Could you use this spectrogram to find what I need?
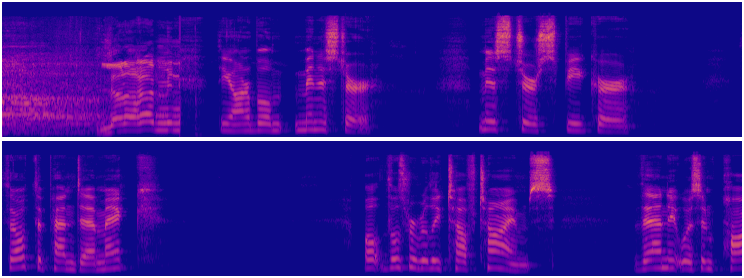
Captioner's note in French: applaudissements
